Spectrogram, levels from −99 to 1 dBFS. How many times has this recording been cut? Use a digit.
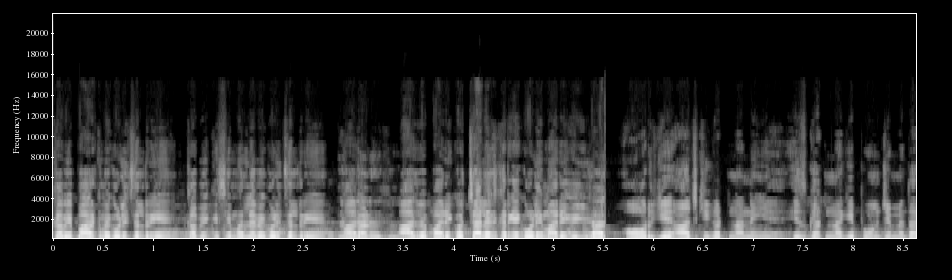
1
